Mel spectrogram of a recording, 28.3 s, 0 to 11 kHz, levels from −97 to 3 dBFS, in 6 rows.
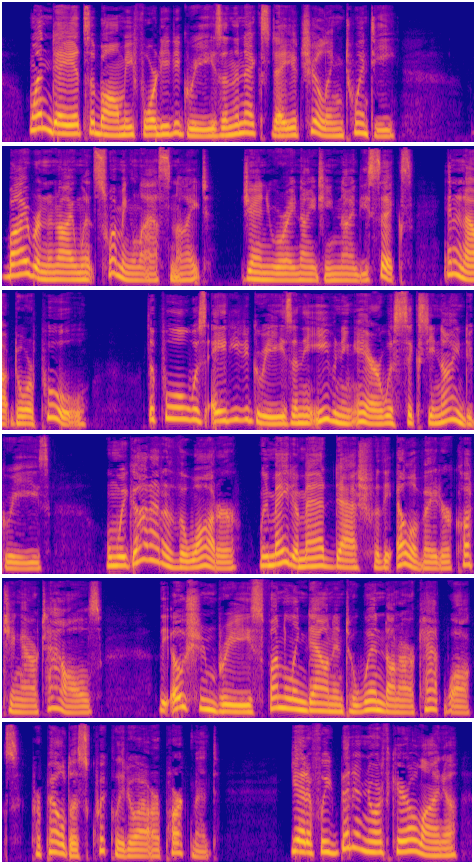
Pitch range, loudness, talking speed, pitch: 155-230 Hz, -16 LUFS, 175 wpm, 180 Hz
